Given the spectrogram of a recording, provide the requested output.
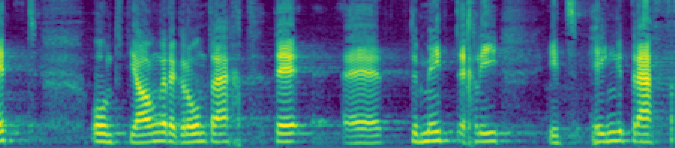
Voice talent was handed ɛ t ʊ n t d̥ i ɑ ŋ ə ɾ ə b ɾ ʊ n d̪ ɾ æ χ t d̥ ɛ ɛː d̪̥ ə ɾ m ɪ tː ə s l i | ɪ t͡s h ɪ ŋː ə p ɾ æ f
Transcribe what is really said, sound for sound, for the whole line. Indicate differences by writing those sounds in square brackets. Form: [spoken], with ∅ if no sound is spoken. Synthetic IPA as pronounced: ɛ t ʊ n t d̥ i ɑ ŋ ə ɾ ə [ɡ] ɾ ʊ n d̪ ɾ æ χ t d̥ ɛ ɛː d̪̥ ə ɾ m ɪ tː ə [χ] l i | ɪ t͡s h ɪ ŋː ə [t] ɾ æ f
